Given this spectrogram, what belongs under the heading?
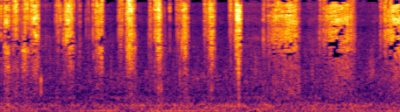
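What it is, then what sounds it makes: Wet asphalt pavement scratched with nails. Long acrylic nails scratch and rub across a large, flat, solid, dark asphalt road or driveway surface that is wet, outdoors in the rain. Repeated short, bright, gritty scraping strokes rise and fall over a steady high hiss and a faint low rumble.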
